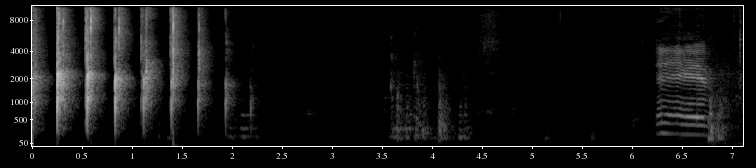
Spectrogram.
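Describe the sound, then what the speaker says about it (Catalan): At a Catalan literary event welcoming a writer, a short run of about seven crisp, evenly spaced claps quickly trails off, followed by quiet and then a speaking voice. "rebem a aquesta escriptora amb un gran aplaudiment"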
